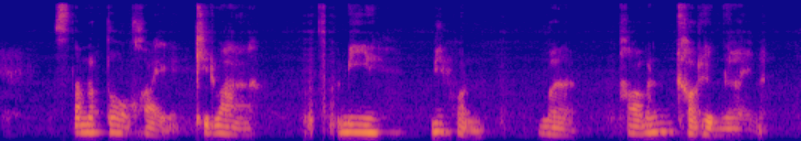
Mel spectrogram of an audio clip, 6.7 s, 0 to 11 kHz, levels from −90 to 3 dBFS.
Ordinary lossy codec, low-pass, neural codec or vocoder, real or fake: none; 9.9 kHz; codec, 24 kHz, 6 kbps, HILCodec; fake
